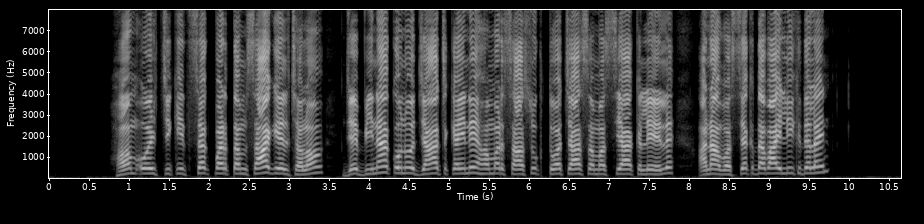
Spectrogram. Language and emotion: Maithili, angry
